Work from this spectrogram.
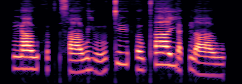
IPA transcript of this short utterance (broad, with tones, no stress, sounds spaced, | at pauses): ŋ aː˧ w h ʊ˧ k̚ t͡sʰ aː˨˧ w j uː˨˥ t̪ yː˥ h o˧ w pʰ aː˥ j ɐ˨˥ k̚ n̪ aː˨ w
